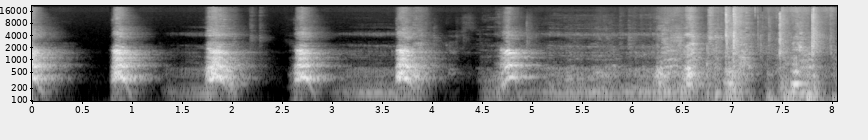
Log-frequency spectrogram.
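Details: Two Great Danes turning on the person filming: five loud, sharp barks spaced about a second apart, followed by rougher overlapping grumbling and huffing sounds with a few clicks and knocks.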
